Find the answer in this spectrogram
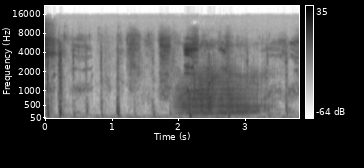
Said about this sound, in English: Your horse has quite a gas problem. It's not the horse. Okay. The true staple of a fine film. Well-placed fart we joke.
